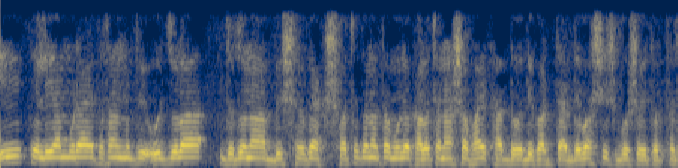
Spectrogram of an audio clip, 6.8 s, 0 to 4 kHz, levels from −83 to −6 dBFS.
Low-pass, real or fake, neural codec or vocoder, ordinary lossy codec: 3.6 kHz; fake; codec, 16 kHz in and 24 kHz out, 1 kbps, XY-Tokenizer; none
